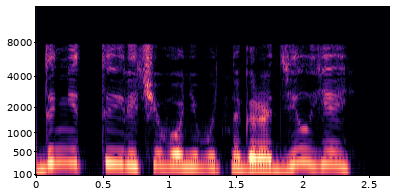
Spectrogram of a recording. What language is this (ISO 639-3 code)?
rus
